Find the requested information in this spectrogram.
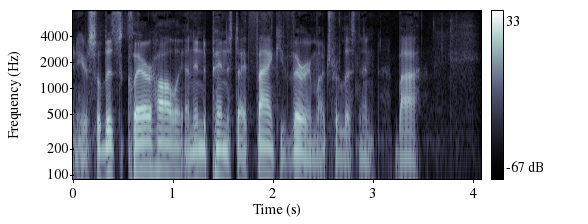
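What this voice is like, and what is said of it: Put-on Southern accent. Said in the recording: “doing the Southern accent”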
